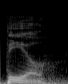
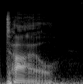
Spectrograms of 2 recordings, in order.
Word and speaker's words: Tyle: Jeff Tile or Jeff Thiel? – It's spelled T-Y-L-E, so. – Oh, that's pronounced Tile.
